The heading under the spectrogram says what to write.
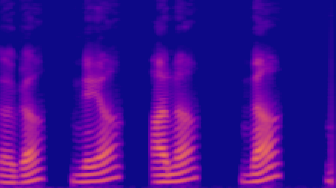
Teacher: इनका उच्चारण नासिका के साथ क्रमशः कंठ, तालु, मूर्धा, दांत तथा ओष्ठ के स्पर्श से होता है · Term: नासिक्य व्यंजन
